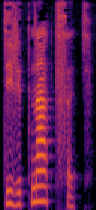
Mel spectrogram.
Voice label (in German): russische zahl 20; russische zahl 19; Zahlen auf Russisch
